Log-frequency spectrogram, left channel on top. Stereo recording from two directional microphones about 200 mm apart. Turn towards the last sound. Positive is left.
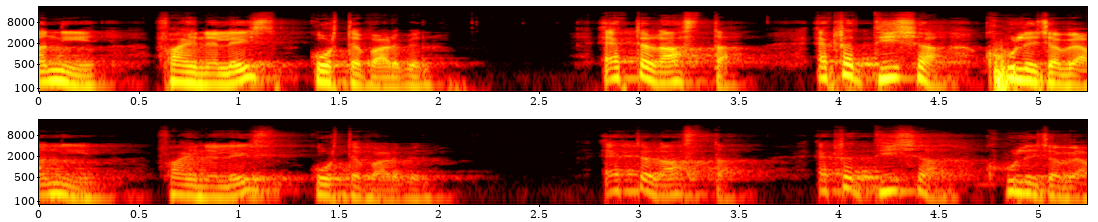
turn(degrees=45)  # may be behind; listen again after turning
